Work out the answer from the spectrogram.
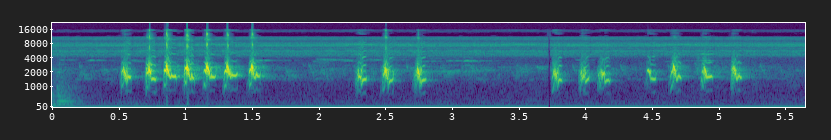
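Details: Yellow-vented bulbul giving a quick burst of six sharp notes, then spaced groups of two to four similar notes. The song is used to lure wild birds and to make caged birds answer.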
